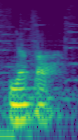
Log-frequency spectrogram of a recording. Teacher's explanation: bagian tengah guda dinaikkan ke langit-langit keras tapi udaranya diarahkan keluar melalui hidung.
